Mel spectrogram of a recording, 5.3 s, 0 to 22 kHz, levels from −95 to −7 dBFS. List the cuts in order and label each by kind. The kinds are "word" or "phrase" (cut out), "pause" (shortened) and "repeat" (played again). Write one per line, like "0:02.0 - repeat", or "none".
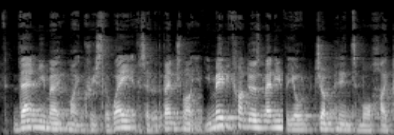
0:01.8 - word
0:02.7 - phrase
0:03.8 - phrase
